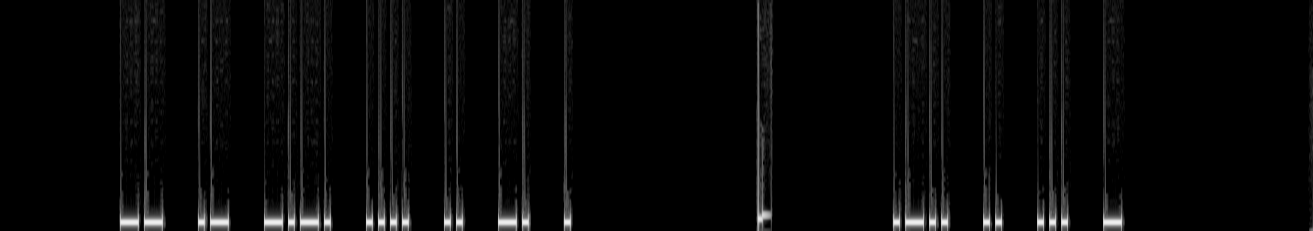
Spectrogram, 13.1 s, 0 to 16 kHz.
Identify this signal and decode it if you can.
Morse code, heard as a keyed tone, about 20 wpm, spaced as for 14 wpm, 700 Hz. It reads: MACHINE LIST
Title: 2x Character Spacing - Top 500 Words - 20wpm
